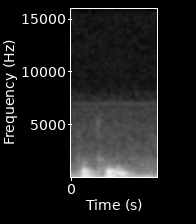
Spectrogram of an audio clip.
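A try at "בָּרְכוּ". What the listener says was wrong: What's that last vowel? Yeah, barchu.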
